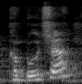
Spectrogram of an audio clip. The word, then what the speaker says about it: kombucha: see this what is what is is it Kuka how do you say that word kombucha so I think it's B kuch it's over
